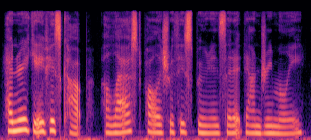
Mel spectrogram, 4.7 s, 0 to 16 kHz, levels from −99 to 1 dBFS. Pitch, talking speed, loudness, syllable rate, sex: 210 Hz, 195 wpm, -20 LUFS, 4.5 syllables/s, female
